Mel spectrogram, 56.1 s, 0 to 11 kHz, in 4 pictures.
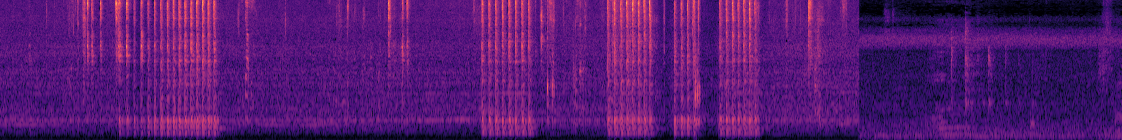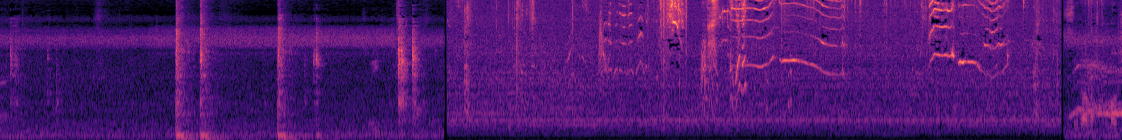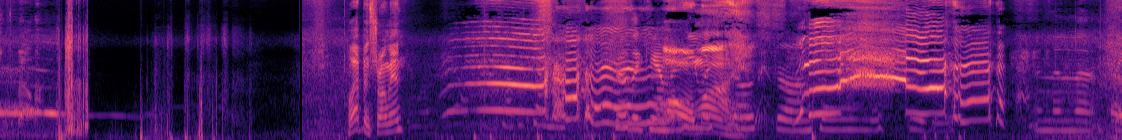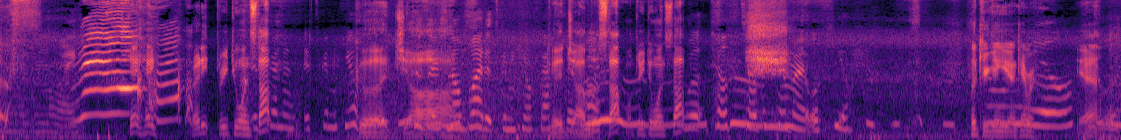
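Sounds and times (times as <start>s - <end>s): knocks: 16.2s - 16.8s
birds chirping: 20.6s - 27.3s
young child crying out: 27.4s - 29.8s, 33.5s - 37.3s, 38.0s - 40.6s, 43.0s - 44.5s, 49.4s - 52.0s.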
